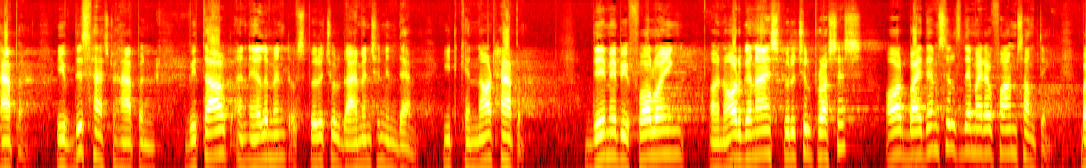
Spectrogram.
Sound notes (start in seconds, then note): none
